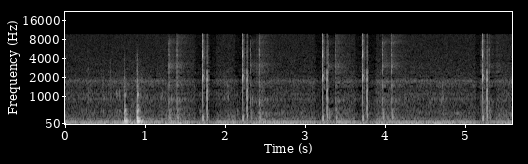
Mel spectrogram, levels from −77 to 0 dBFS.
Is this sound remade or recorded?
recorded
